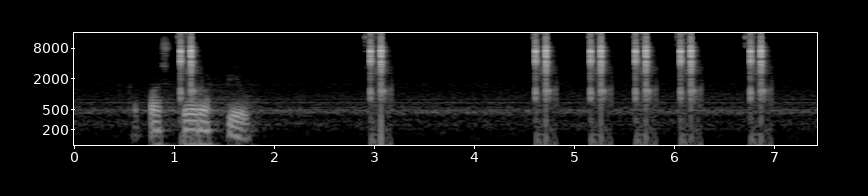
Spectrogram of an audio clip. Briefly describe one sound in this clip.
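A computer mouse clicks sharply, in quick pairs, several times.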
